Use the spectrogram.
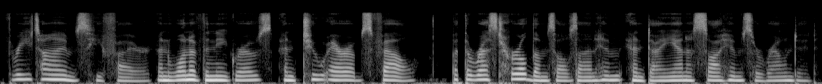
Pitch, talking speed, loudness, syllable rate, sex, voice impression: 190 Hz, 180 wpm, -18 LUFS, 4.8 syllables/s, female, feminine, adult-like, slightly soft, calm, slightly kind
